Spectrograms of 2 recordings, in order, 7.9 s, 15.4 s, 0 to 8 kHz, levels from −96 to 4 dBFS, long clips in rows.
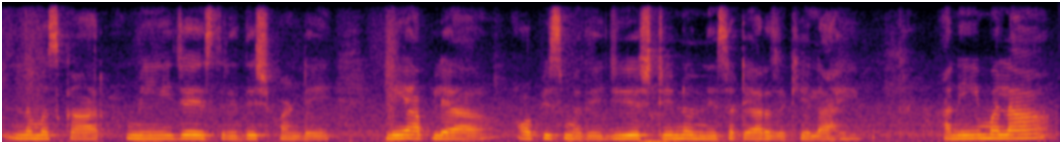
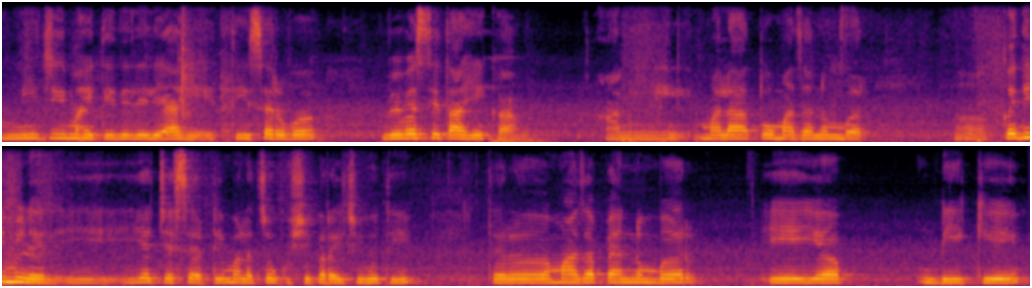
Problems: none marked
